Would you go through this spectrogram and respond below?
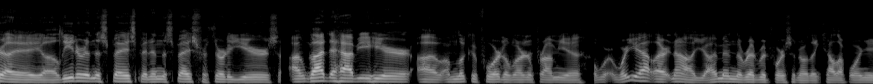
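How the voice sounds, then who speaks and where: A man hosting an interview podcast, talking casually with a halting, stop-and-start manner. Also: lowish voice, fairly bright tone, smooth, no echo. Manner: halting, with restarts. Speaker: podcast host.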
